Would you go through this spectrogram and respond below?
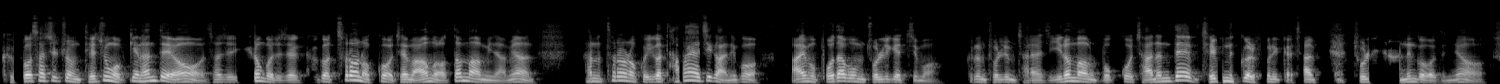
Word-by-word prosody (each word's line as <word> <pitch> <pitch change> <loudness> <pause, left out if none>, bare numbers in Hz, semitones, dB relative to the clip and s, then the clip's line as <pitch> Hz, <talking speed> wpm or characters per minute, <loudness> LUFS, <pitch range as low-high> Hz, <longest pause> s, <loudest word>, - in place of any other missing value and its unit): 그거 150 0 +2
사실 170 +1 -1
좀 145 -8 0
대중 130 +9 +1
없긴 155 -4 +1
한데요 135 - +3
사실 115 0 -6 0.2
이런 165 -1 +3
거죠. 105 -7 -1
제가 105 -1 -3
그거 - - -2
틀어 205 -2 +4
놓고 145 - +1
제 115 -1 +2
마음은 - - +3
어떤 170 - +1
마음이냐면 100 - -1 0.5
1 140 0 -4
틀어 185 +5 +1
놓고 140 - -1
'이거 135 +4 +3
다 - - -7
봐야지.'가 180 -3 +2
아니고 100 +2 -3 0.3
'아이 140 - +3
뭐 130 -2 -3
보다 140 +5 +4
보면 145 -6 -1
졸리겠지 115 -1 -2
뭐. 80 -8 -10 0.2
그럼 125 -2 -5
졸리면 110 -1 -3
자야지.' 95 +1 -7
이런 150 +8 +3
마음을 130 -7 +3
먹고 105 +4 -4
자는데 145 - +2
재밌는 140 +1 -1
걸 - - +5
보니까 120 -4 -5
잠 115 -1 +2 0.4
졸리지 - - -2 0.3
않는 125 +5 -2
거거든요. 95 - -3
125 Hz, 390 characters per minute, -22 LUFS, 105-150 Hz, 0.5 s, 걸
